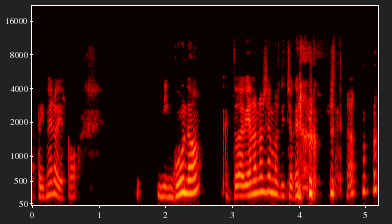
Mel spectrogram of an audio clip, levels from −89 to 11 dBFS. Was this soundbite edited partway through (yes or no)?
no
